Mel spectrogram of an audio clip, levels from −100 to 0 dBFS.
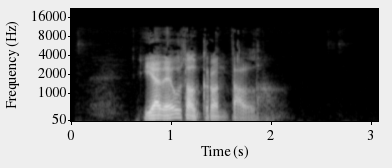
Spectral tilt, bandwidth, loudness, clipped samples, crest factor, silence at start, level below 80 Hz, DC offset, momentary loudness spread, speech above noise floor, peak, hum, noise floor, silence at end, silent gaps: -6.5 dB/octave; 11 kHz; -21 LUFS; under 0.1%; 24 dB; 0.75 s; -52 dBFS; under 0.1%; 14 LU; 63 dB; 0 dBFS; none; -84 dBFS; 1.25 s; none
